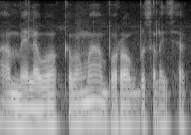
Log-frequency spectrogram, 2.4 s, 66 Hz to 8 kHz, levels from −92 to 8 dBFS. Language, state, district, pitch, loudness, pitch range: Kokborok, Tripura, Dhalai, 95 Hz, -17 LUFS, 90-100 Hz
